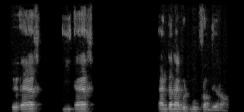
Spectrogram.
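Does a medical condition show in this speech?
No.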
